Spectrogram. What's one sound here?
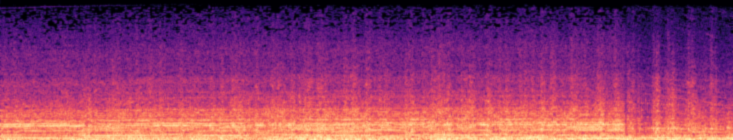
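A racing car engine screams at high revs, holding a steady high pitch.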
